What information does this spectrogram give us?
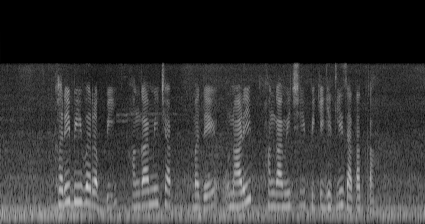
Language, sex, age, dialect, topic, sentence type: Marathi, female, 18-24, Standard Marathi, agriculture, question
